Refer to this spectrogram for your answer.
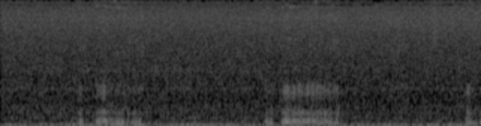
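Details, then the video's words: Cat snoring in its sleep with a humanlike snore. Two soft, rasping snores about two and a half seconds apart, with a fainter third at the end, over a constant low background hum. "人間並みのいびきをかく猫 Kurobe the funny cat.Snoring."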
